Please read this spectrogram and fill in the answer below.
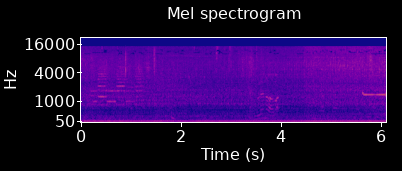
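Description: Engine of a heavy rescue machine running steadily with a deep, even hum, with distant shouting voices over it and a steady electronic beep starting near the end.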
